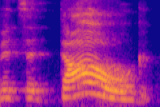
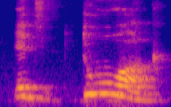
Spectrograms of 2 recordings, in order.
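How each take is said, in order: First: It is said with a Texas accent. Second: It is said with a Brooklyn accent.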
